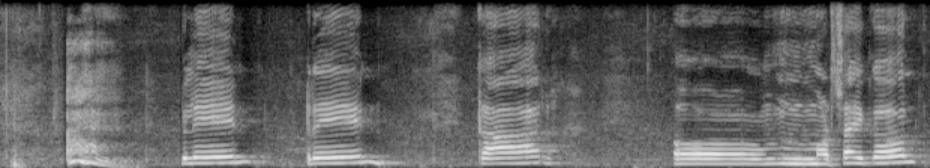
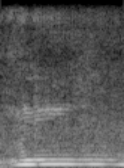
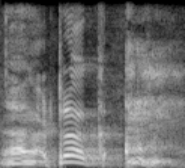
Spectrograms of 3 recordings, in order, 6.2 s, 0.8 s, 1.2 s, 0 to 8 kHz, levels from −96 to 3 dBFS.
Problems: constant background noise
